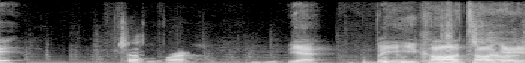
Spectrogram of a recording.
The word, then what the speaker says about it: Szarekh: Szarekh? Is that how you say it? Szarekh.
